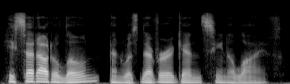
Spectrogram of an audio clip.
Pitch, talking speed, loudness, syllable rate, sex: 100 Hz, 205 wpm, -18 LUFS, 6.0 syllables/s, male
